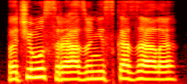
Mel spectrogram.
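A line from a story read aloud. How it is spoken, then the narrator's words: Curt, abrupt. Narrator (Russian): Бросает отрывисто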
